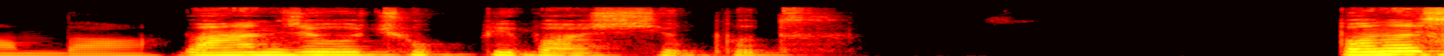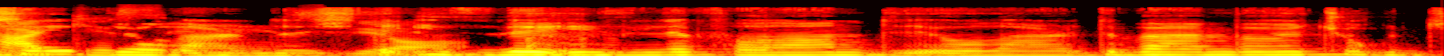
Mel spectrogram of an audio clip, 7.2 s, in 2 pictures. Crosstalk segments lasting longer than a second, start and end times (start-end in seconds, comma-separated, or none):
3.5-4.8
